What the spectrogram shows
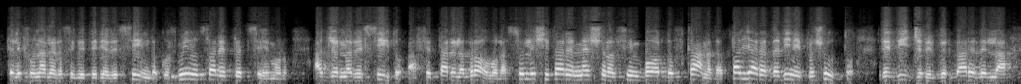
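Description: A woman reading the opening of a novel aloud at a book presentation, with steady, expressive storytelling. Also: on the low side, quick pace, hardly any pauses, rough recording.

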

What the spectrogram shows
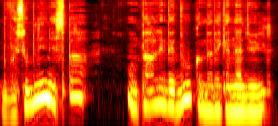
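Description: A man's voice: mid-range voice, sing-song, moderate pace, dark tone, breathy edge, pitched above the performer's own voice. A man voicing a self-assured old male professor with a quavering, patronizing voice. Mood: insistent. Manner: patronizing, then sneering.

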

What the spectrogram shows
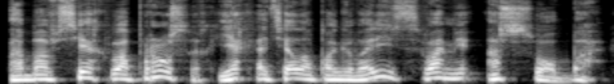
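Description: A shrill, self-righteous Soviet woman official, as a male audiobook reader puts her on, pitched well above his own voice and swooping widely. She shouts her accusations in a triumphant sing-song. The voice stays husky and dry. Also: expressive, fast, no room sound. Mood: indignant.

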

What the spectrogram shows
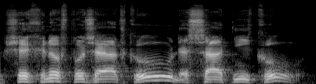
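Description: A man voicing a commanding male army sergeant in an audiobook, speaking slowly and firmly. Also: mid-range voice, animated, fairly bright tone, pitched below the performer's own voice.

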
